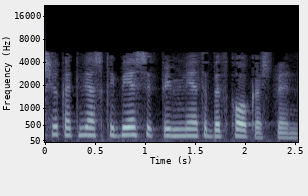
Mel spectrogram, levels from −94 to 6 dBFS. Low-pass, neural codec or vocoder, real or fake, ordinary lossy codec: 5.4 kHz; codec, 16 kHz, 0.5 kbps, FunCodec, trained on Chinese and English, 25 frames a second; fake; MP3, 24 kbps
